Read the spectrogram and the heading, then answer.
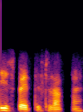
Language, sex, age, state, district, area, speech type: Hindi, male, 18-30, Madhya Pradesh, Bhopal, rural, conversation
